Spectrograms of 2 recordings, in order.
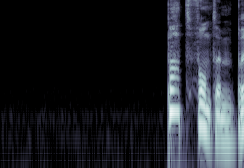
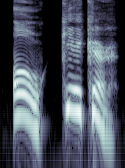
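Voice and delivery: higher, louder and slow relieved sigh of joy; 8 semitones higher, 6 dB louder than usual. Acted. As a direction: melt with relief. Pat relieved to see friend.

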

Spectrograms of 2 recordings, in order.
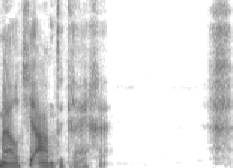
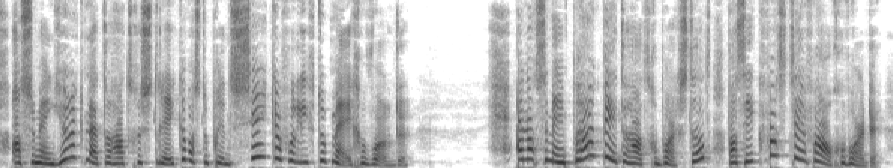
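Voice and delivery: high, louder snapping rant; a much higher, louder angry snap; 10 semitones higher, 4 dB louder than usual. A narrator's reading. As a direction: snap out the blame, spiteful. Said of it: "snauwde Truida".

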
